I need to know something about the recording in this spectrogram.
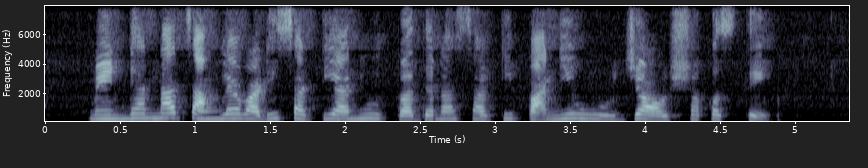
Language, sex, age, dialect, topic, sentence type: Marathi, female, 25-30, Varhadi, agriculture, statement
